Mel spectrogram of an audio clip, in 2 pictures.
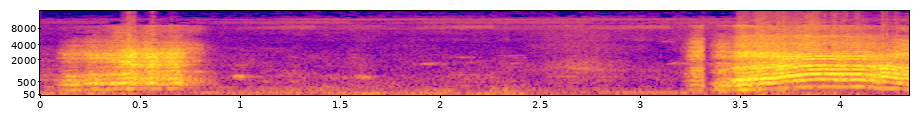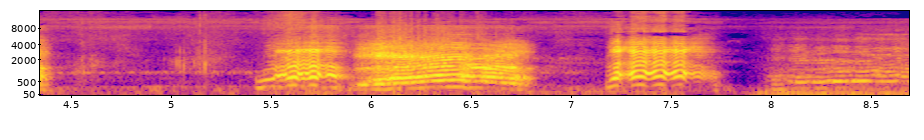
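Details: Goats on a farm letting out long, quavering bleats that waver up and down, several strong calls spaced apart, with quiet rumbling background noise in the gaps.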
